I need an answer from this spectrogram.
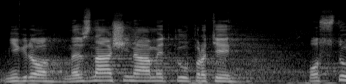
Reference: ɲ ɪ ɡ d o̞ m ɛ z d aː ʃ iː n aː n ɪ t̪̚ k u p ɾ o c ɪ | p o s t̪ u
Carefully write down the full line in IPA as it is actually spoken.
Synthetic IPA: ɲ ɪ ɡ d o̞ n ɛ z n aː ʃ iː n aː m ɪ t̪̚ k u p ɾ o c ɪ | p o s t̪ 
